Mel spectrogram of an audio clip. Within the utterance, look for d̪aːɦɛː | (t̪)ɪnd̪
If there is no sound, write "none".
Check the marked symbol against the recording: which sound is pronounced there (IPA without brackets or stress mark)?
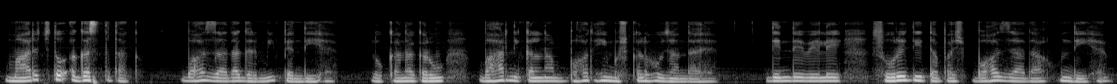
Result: d̪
